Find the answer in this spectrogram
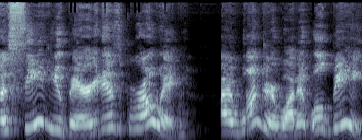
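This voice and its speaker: Swinging very widely in pitch, a woman performs a put-on character voice at an extremely high pitch. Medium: read story. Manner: gentle, patient.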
